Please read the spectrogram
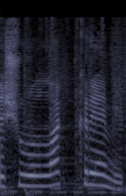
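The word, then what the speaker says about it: chou la crème: é, chu, mas o nome em francês é chou la creme, cara.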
